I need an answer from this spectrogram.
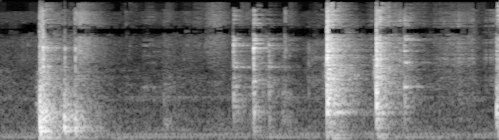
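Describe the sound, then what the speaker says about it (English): Eggs being beaten into oil in a bowl for banana muffins, sharp clinks and taps of a utensil against the bowl in irregular bursts, close and alone without talk. "beat up the eggs into the oil"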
